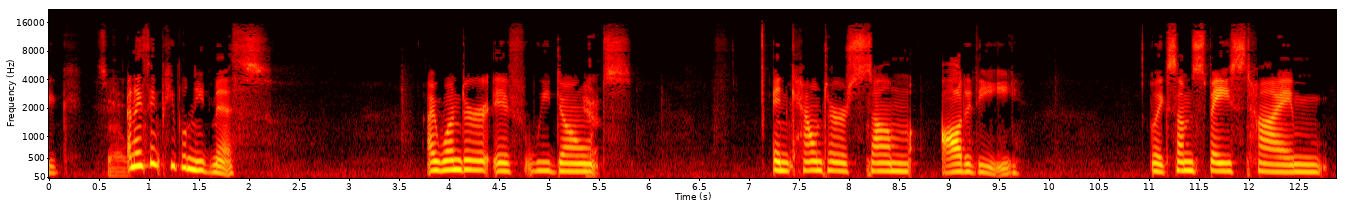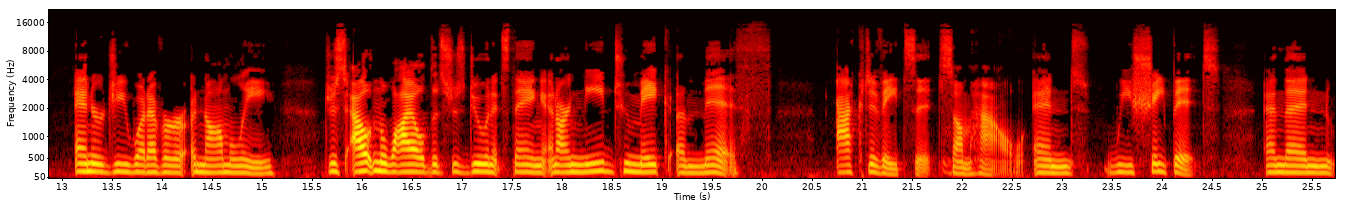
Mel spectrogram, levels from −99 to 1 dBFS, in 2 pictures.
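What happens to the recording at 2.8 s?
Nothing goes wrong at 2.8 s: the speech plays through that moment intact, with no dropout, glitch or other fault.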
